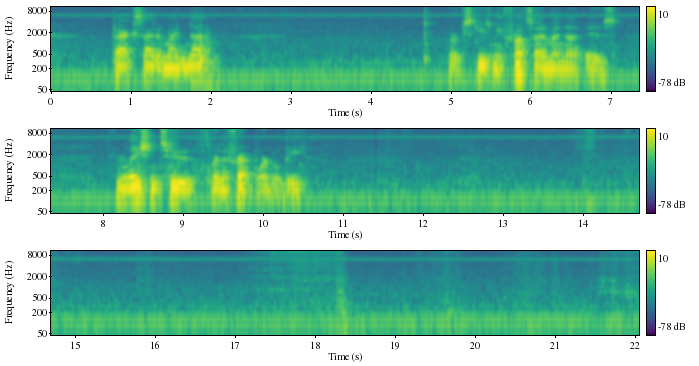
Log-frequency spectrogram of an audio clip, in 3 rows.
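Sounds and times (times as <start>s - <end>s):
pencil scratching on wood: 19.5s - 22.0s.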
